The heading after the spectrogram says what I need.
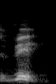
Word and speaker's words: Savitty: It's Savitty.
